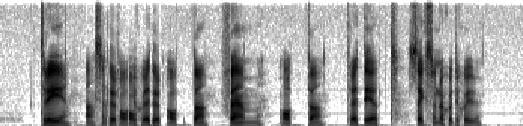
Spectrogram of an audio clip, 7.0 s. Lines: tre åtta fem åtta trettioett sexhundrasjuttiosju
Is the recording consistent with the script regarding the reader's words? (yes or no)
no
